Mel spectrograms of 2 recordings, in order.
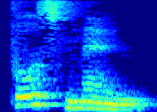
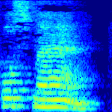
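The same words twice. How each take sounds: First: The stress is on the first syllable. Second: The stress is on the second syllable. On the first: The speaker calls it right. "That is stress on the first syllable" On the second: The speaker calls it wrong. "Not postman"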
